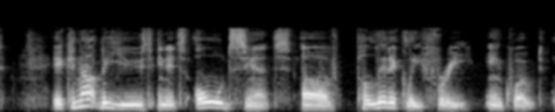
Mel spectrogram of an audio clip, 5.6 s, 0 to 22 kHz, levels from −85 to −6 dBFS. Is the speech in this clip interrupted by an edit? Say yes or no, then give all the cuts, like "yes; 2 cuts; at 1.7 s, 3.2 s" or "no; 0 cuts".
yes; 1 cut; at 3.4 s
